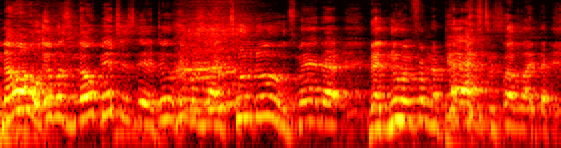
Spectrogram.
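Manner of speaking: high, loud, slowed with laughter; laughing excitedly; excited laughing storytelling. Real, not acted. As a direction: tell it cracking up.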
